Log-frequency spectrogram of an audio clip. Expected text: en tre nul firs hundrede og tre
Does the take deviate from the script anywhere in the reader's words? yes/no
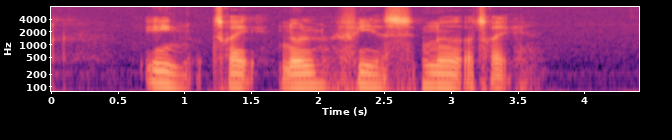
no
